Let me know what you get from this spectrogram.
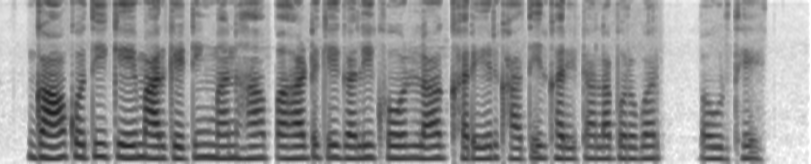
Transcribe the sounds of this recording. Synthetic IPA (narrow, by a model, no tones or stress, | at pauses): ɡãːkoːt̪ikemaːɾkeːʈɪ̃ŋɡmɐnɦãpɐɦəʈkeɡɐlikʰoːlːaɡkʰɐɾeːɾkʰaːt̪iːɾkʰɐɾeːʈaːlabəɾoːbəɾ | bɐʊɾt̪ʰeː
